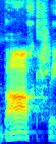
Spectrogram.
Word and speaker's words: Berkeley: There was a idealist, you've probably heard of him, George Berkeley, pronounced Berkeley, even though it's written Berkeley, it's pronounced Berkeley, like the Berkeley card, Bishop Berkeley.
